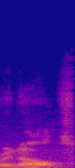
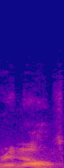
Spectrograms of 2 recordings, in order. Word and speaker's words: Renault: shop manual literature of Renault's was never all that good. Renault is the right way to say it, but Renault's what it looks like, and whichever way you want to say it, it's the same car.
